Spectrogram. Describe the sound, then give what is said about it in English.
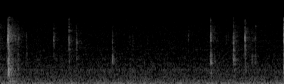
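Soft, quick keystrokes on a computer keyboard as a password is typed into an iTunes sign-in field. The clicks are irregular and faint over a steady background hiss. “Password field, so I'll just type that in.”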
